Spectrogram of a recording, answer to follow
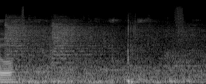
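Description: Volleyballs being struck and bouncing on a gym floor during play, with two sharp thuds in the second half of the pause.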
